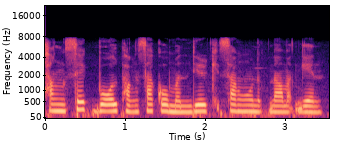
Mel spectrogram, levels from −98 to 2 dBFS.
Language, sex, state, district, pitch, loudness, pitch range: Garo, female, Meghalaya, West Garo Hills, 195 Hz, -14 LUFS, 180-205 Hz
